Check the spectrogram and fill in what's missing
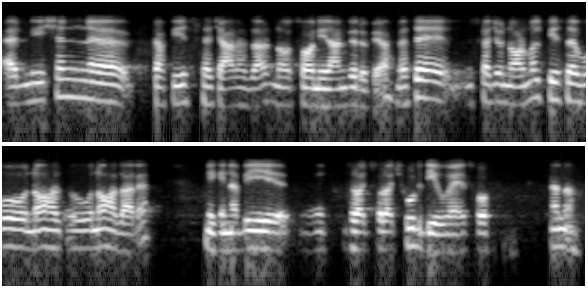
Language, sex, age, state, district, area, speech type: Urdu, male, 18-30, Bihar, Darbhanga, urban, conversation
